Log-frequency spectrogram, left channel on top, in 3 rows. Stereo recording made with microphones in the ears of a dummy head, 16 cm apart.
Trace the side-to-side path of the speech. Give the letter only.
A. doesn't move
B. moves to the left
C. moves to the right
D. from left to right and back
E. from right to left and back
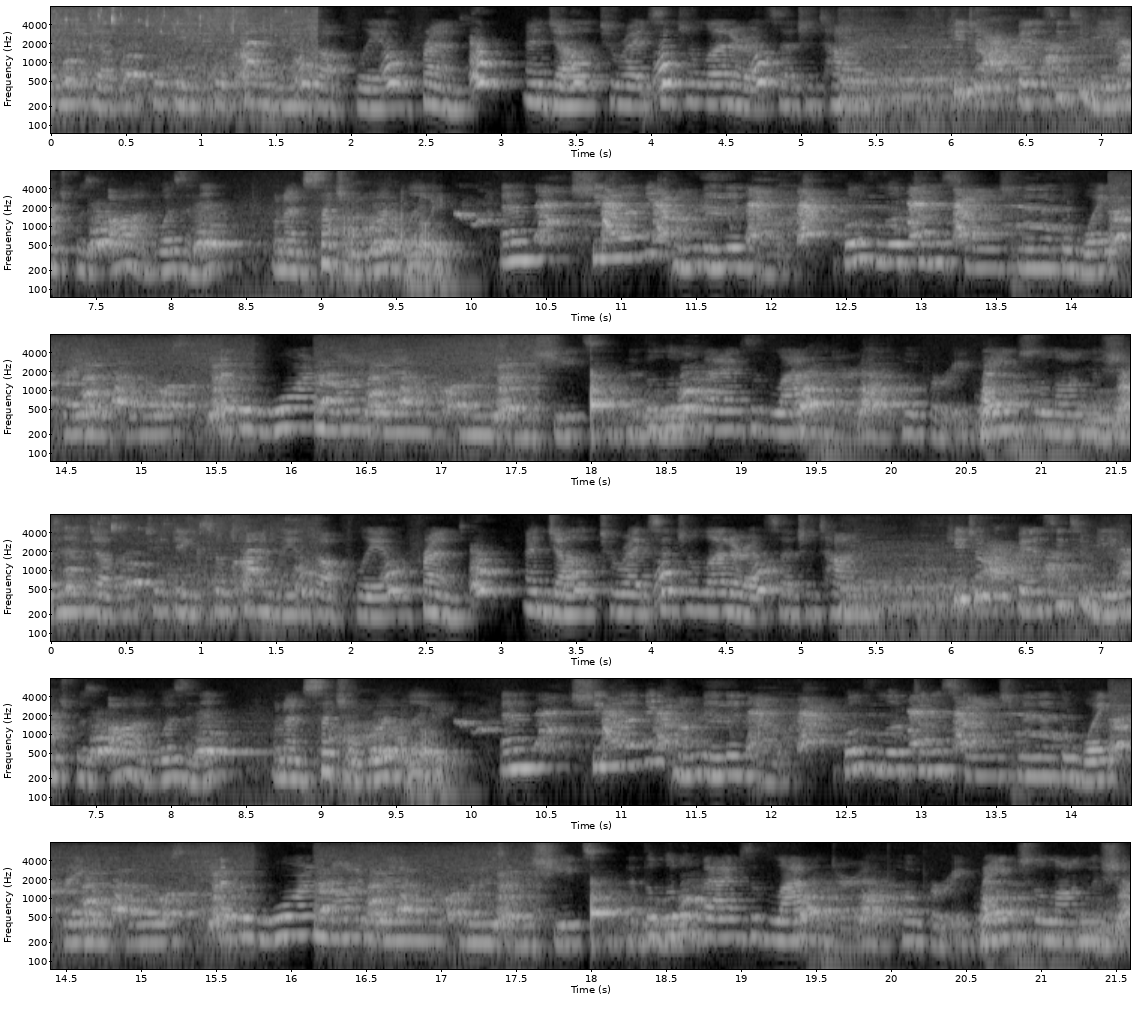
E.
